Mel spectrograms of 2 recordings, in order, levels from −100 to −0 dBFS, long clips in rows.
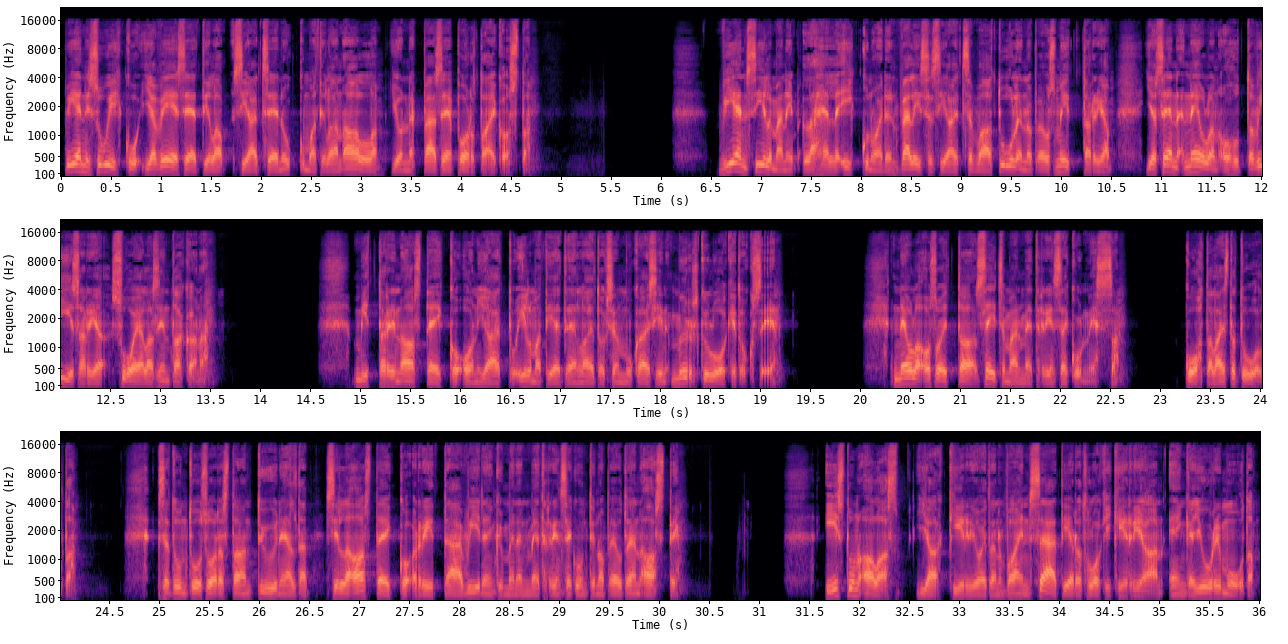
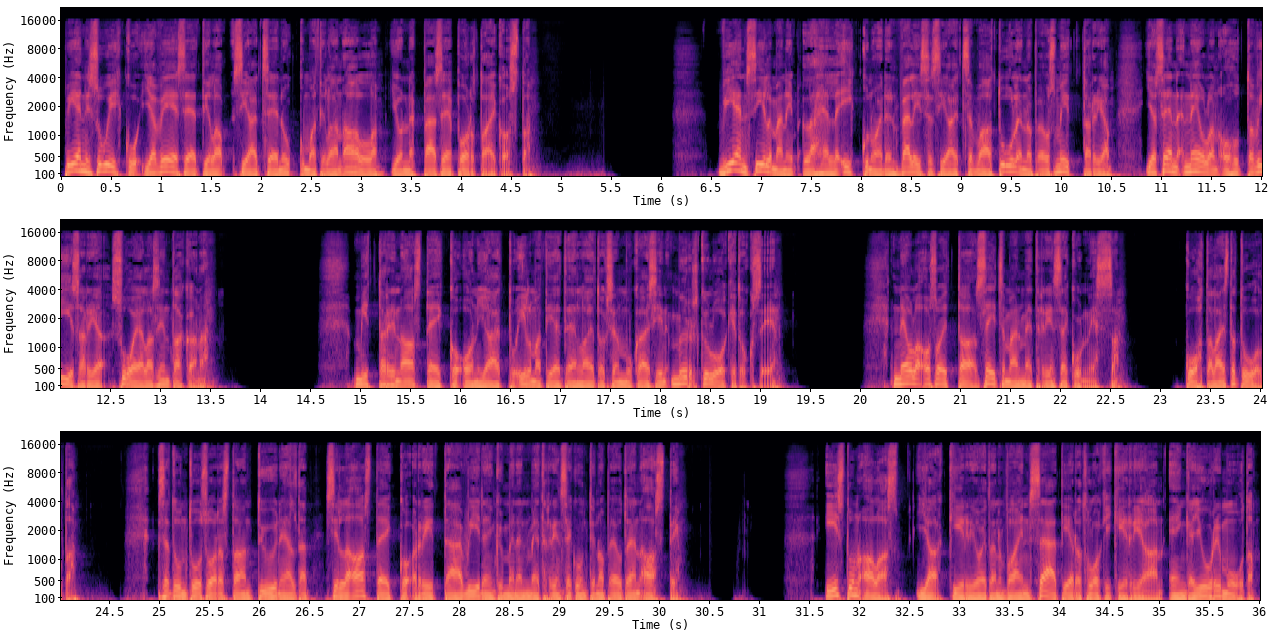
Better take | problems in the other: second | thin; very; fading below 350 Hz

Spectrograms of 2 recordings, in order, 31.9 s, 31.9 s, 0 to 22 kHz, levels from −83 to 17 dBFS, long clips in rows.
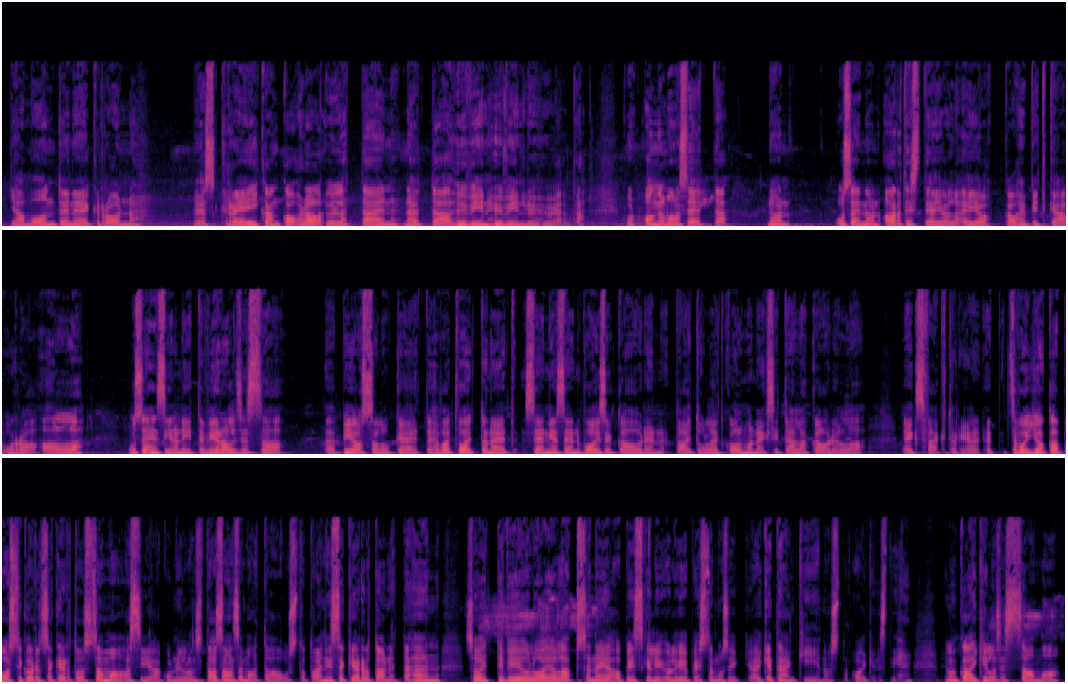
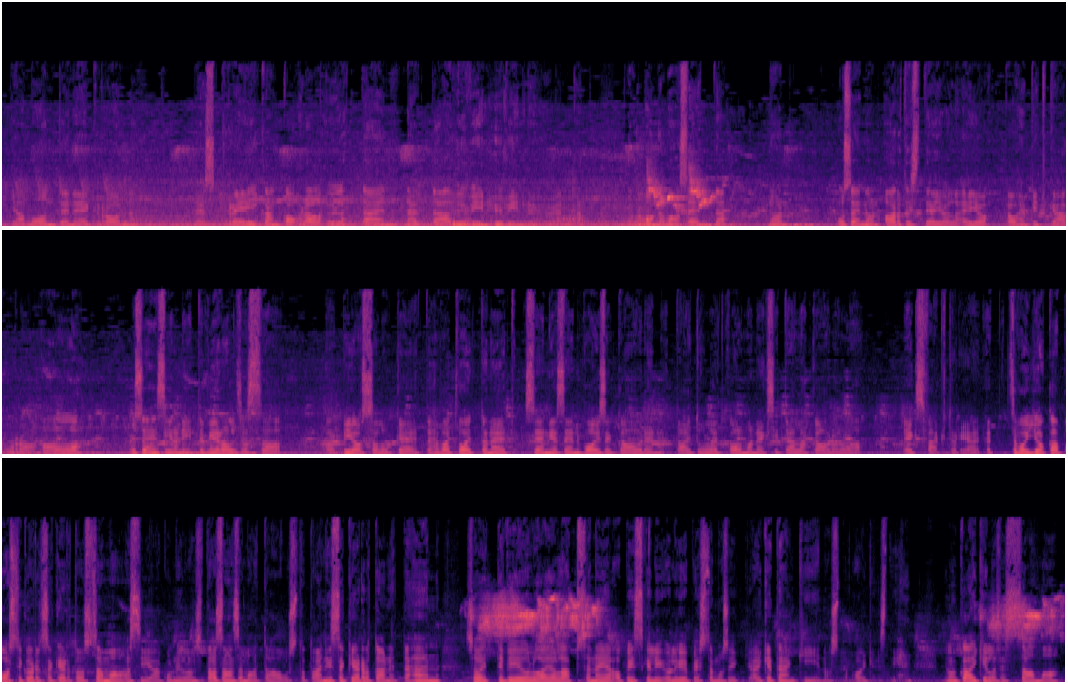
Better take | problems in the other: first | animal sounds; loud; throughout; as loud as the speech; faint in the first

